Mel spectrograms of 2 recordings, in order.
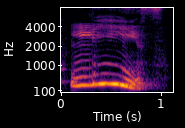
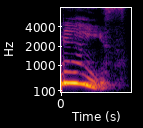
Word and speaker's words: ліс: лис Дивіться це лис ні правильно це ліс і послухайте як я вимовляю букву Л ліс вона така м'яка ліс зробивши це завдання ми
